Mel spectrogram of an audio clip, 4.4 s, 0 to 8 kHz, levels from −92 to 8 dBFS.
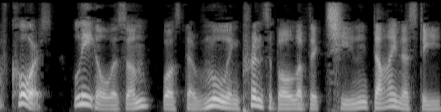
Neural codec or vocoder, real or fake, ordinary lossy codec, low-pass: codec, 16 kHz, 0.5 kbps, FunCodec, trained on LibriTTS, 25 frames a second; fake; MP3, 32 kbps; 7.2 kHz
